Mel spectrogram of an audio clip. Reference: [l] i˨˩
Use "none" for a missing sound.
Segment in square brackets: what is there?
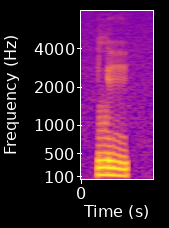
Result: l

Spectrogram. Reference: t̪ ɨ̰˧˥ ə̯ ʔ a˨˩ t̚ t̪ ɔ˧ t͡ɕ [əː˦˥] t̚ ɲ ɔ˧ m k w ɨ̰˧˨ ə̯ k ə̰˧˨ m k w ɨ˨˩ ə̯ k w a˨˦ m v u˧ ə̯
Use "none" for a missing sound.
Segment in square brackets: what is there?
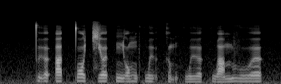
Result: əː˦˥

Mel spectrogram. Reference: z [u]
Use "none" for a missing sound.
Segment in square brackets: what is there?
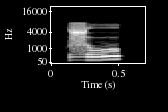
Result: u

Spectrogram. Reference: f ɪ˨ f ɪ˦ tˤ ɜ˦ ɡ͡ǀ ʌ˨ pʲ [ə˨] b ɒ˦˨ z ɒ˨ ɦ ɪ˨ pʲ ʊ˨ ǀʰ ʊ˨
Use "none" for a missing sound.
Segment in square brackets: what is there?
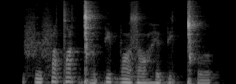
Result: ə˦˨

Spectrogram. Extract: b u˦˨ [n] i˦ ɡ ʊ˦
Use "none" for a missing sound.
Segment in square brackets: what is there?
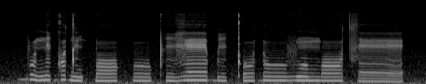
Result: n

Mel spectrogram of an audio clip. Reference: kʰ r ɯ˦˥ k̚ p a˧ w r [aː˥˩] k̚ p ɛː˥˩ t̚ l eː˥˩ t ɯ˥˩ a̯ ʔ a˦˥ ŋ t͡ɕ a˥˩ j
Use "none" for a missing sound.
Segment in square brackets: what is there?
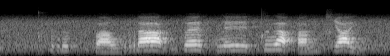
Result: aː˥˩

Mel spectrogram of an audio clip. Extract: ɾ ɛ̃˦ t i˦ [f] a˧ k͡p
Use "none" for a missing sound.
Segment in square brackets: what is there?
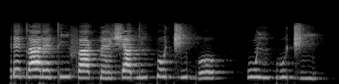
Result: f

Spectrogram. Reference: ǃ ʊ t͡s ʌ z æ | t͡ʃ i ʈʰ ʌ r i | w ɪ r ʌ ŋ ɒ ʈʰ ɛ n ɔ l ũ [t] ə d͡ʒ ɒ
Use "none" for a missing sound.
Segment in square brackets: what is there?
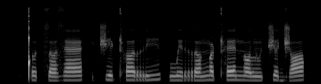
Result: t͡ʃ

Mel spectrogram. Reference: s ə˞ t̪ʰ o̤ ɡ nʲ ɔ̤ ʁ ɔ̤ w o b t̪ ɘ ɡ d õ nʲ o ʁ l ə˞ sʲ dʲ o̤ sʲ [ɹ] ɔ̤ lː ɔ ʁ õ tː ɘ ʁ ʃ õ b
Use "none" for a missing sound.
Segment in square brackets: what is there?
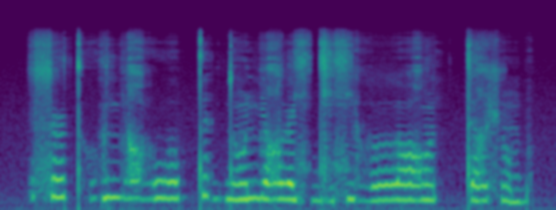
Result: j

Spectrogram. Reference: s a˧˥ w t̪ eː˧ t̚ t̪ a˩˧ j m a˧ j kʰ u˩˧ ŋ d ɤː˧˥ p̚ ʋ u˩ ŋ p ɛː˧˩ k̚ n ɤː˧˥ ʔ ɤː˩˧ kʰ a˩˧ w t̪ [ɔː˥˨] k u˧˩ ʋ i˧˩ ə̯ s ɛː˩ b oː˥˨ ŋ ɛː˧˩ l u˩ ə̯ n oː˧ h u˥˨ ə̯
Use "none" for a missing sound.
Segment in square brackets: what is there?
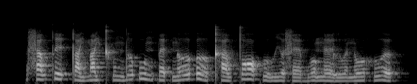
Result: ɔː˥˨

